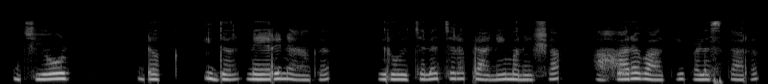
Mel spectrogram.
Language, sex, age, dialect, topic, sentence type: Kannada, female, 18-24, Dharwad Kannada, agriculture, statement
